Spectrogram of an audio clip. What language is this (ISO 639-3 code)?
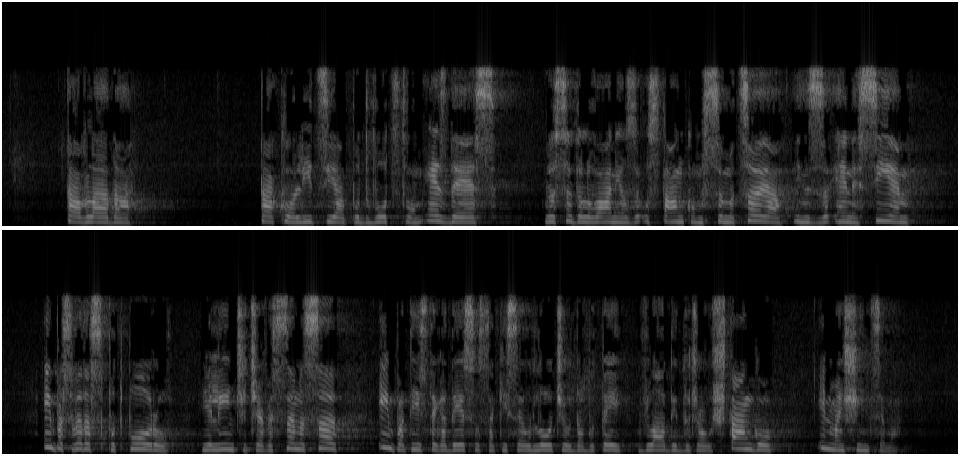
slv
